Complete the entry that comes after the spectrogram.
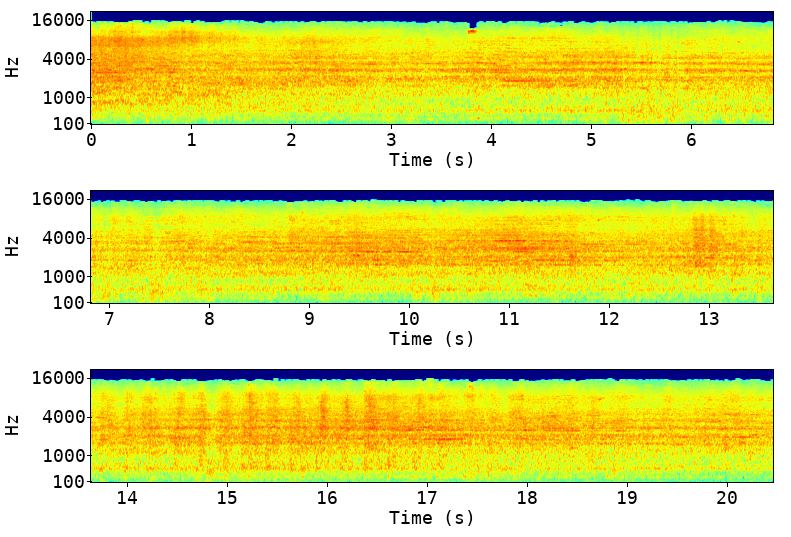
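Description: A BNSF intermodal freight train's cars, flatcars carrying trailers and containers, rolling past with the steady noise of steel wheels on rail.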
